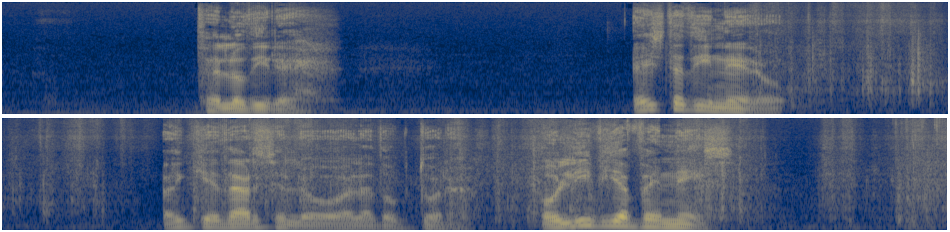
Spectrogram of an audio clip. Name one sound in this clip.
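A man speaks in a low, calm voice nearby.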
